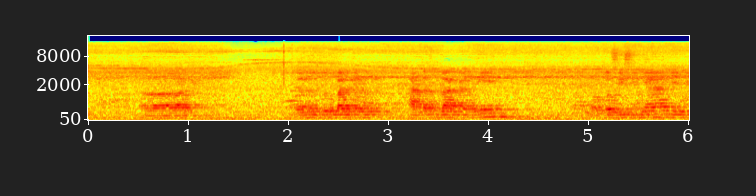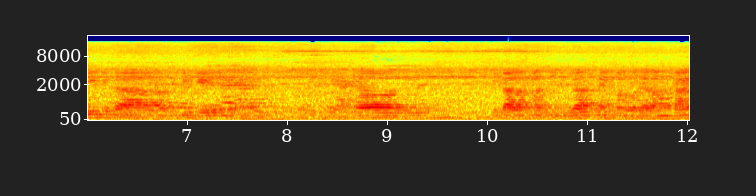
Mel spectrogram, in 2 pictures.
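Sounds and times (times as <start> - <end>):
steady background noise: 0.0 - 12.0
man saying eh: 2.0 - 9.4.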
